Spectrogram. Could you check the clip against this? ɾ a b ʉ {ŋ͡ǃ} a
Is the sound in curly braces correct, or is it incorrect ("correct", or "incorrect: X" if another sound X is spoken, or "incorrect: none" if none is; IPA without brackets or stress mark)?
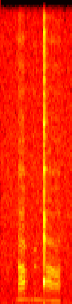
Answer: correct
